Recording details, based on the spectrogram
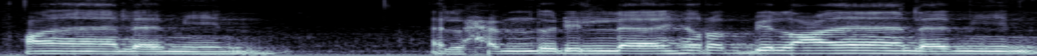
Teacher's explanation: Cuma kena pastikan makhraj ain tu di halqum. Tak, bukan dah masuk ke rongga hidung.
